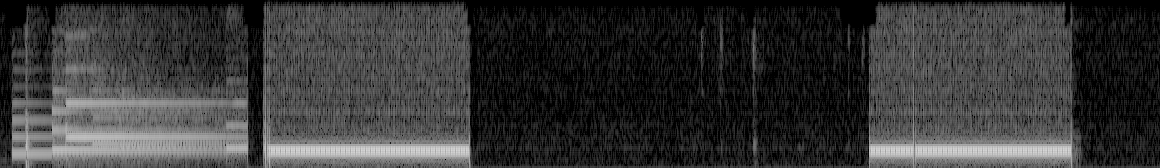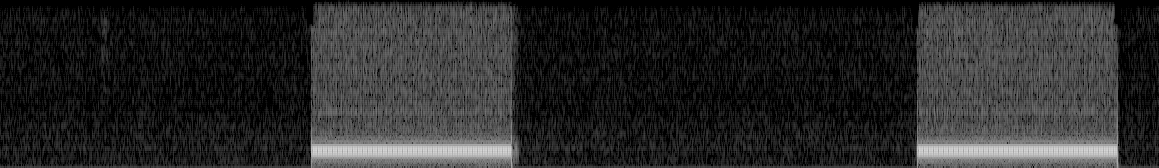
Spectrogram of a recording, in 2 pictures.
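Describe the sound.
Telephone ringback tone while a call is being put through to a specialist: four long, steady tones at one pitch, evenly spaced with silent gaps between them, preceded by a short burst of layered tones.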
